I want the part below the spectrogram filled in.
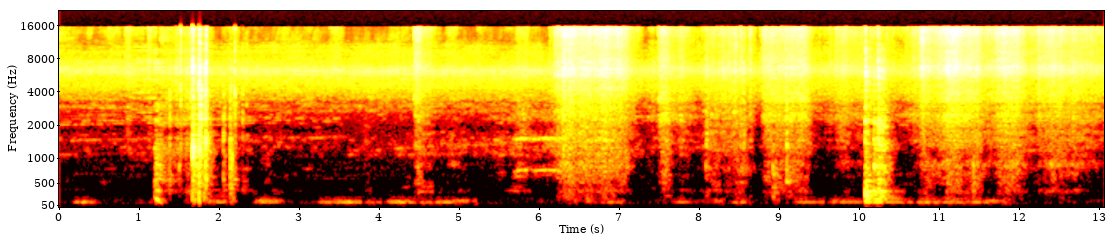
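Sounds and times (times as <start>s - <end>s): rustling: 6.0s - 13.0s.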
